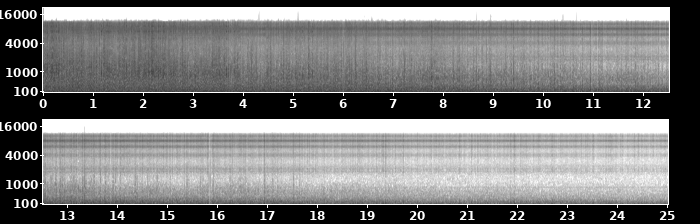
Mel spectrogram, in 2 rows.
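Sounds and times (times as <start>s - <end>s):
rocket engines rumbling: 0.0s - 24.8s.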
